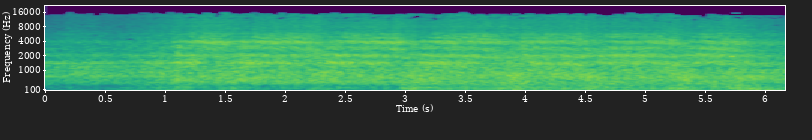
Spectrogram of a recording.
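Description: A train running on the rails: a loud, steady rushing noise that swells about a second in, with faint high squealing tones over it.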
